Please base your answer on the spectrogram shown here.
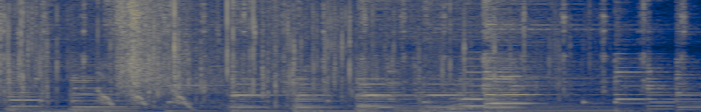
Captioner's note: eggs cracking; upbeat music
